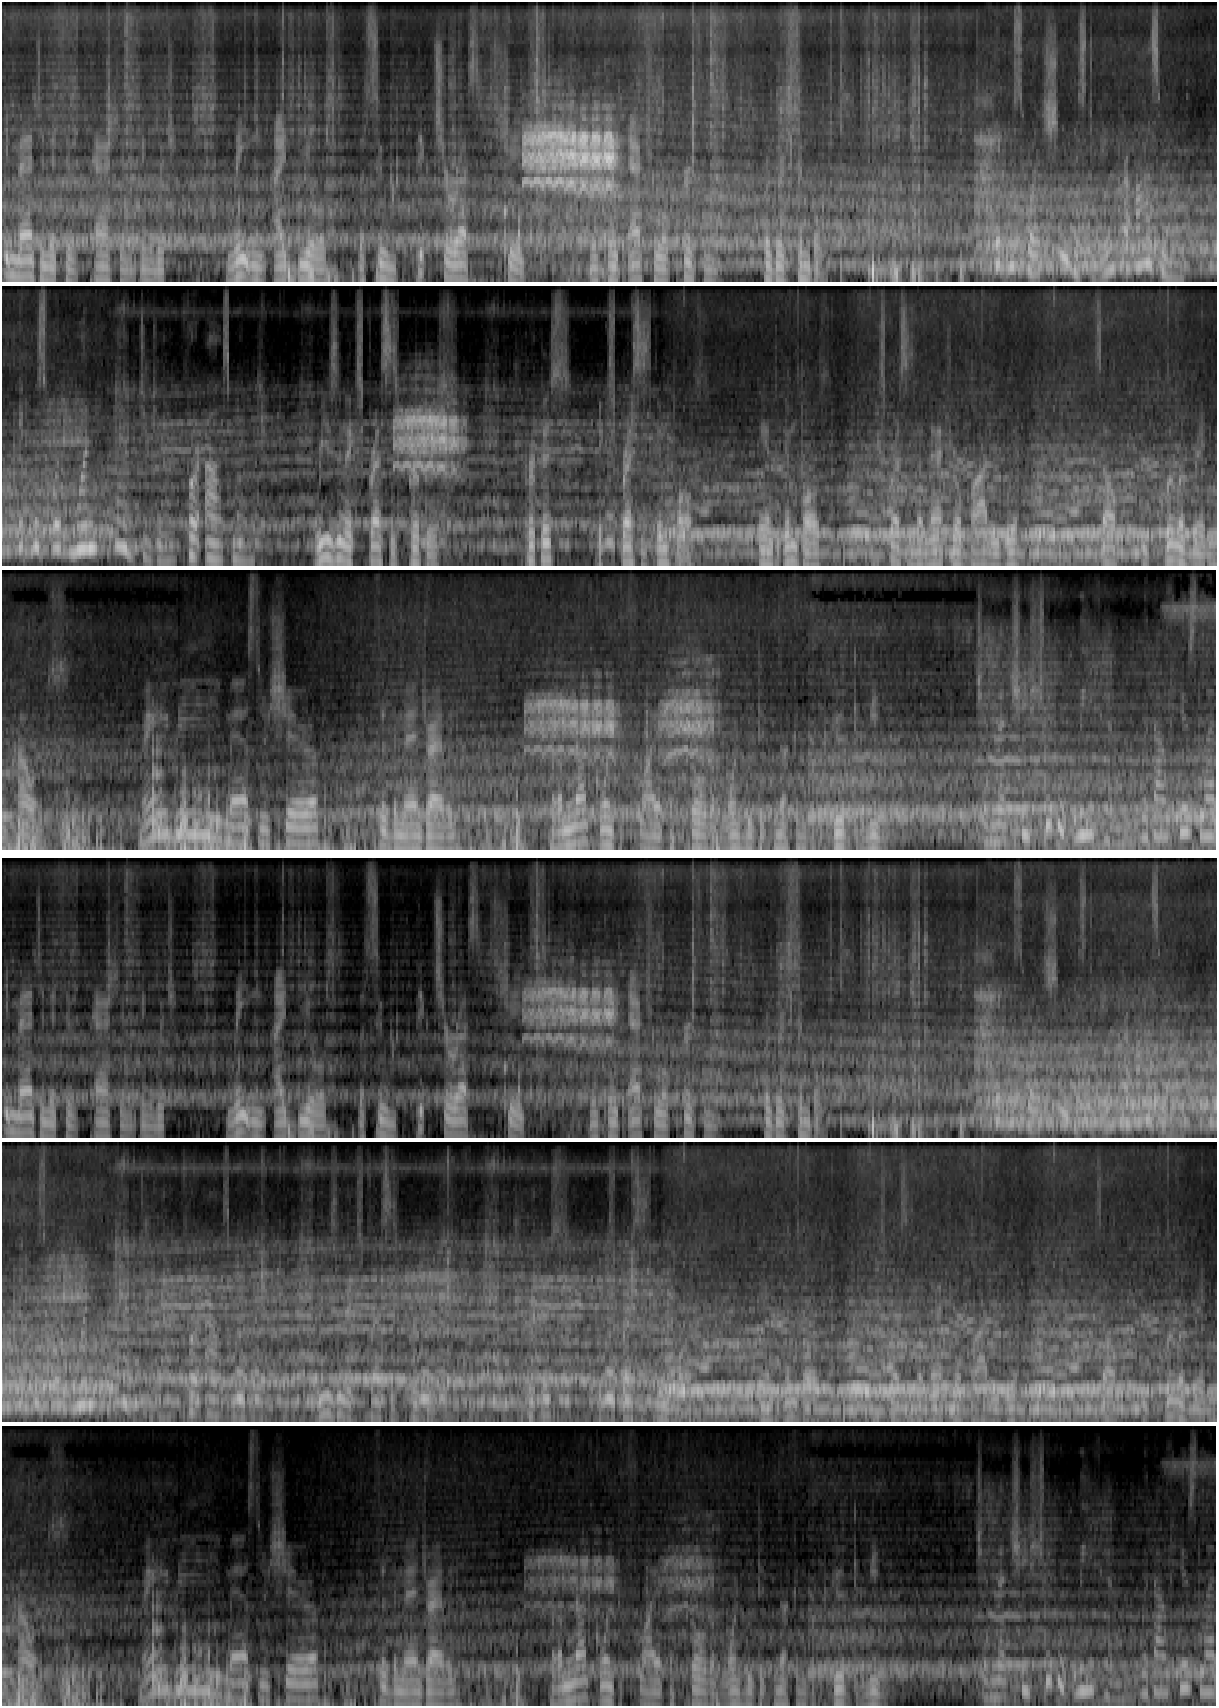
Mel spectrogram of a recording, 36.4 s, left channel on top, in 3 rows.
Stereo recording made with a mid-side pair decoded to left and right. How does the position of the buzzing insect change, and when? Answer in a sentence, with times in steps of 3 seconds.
You can hear the buzzing insect on the left from 0 s, in the centre from 9 s, on the right from 12 s, in the centre from 21 s and on the left from 24 s.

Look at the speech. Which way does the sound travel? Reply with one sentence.
In this clip you hear the speech stay in one place.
